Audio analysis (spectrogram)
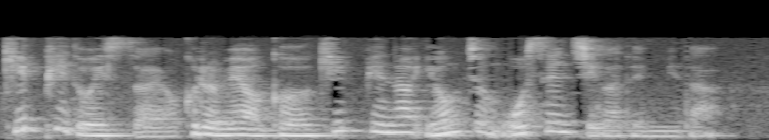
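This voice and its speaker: Audible room echo surrounds a woman speaking at a moderate pace. Her fairly low voice moves in very wide pitch swings. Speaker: nursing instructor. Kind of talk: recorded online lecture.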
